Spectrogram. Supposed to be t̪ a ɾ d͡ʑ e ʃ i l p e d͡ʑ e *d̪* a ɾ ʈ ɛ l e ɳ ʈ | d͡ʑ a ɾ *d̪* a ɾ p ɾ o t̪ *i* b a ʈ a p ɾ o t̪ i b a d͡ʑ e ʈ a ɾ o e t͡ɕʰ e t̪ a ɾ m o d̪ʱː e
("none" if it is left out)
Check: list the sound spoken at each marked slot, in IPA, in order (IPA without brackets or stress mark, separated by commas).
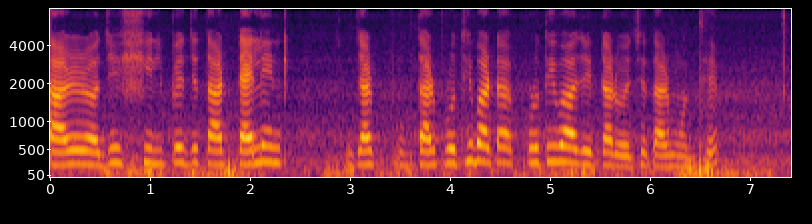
t̪, t̪, i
